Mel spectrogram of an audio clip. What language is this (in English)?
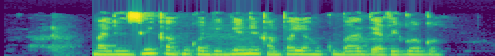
Swahili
